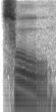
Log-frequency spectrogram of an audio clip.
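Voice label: "cou4", Chinese; Cours-de-Chinois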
